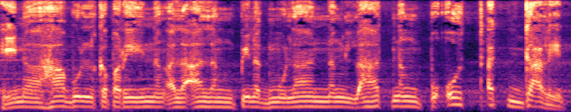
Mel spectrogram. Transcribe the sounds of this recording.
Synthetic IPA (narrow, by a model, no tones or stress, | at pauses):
hɪnaɦaːbʊlkɐpɐɾinːɐŋʔɐ̰laʔaːlɐŋpɪnɐɡ̚mʊlanːɐŋlɐhat̪̚nɐŋpʊʔot̪̚ɐt̪̚ɡaːlɪ̰t̪̚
